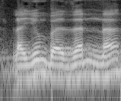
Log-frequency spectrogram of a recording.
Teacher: dibaca layum pakai m atau mim ya, diganti yang tadinya nun jadinya mim. Layum badana tahan nunnya sebentar.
